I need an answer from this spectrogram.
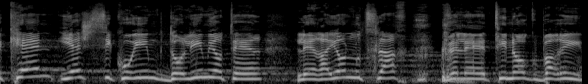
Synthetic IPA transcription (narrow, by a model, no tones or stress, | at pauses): ekʰenjeʃsikuimɡd̪o̞limjo̞te̞ʁ | le̞ʁajo̞nmut͡slaχvelet̪ino̞ɡbaʁi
